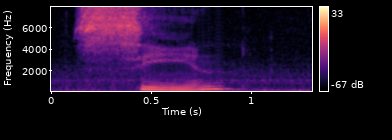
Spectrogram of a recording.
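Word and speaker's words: سين: zoo it's basically zed this one is seen you pronounce it uh as su like the s in english um like if you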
